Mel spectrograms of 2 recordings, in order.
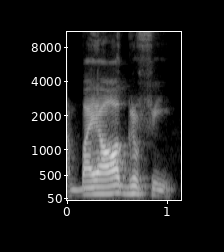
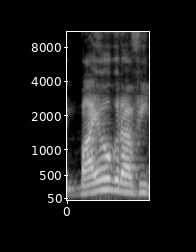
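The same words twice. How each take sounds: First: biography as bai-AWG-ruh-fee; second-syllable stress. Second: biography as baa-yo-GRAA-fee; full long "graa" in biography; mispronunciation. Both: Shown as a demonstration. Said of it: "biography नहीं कहना".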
